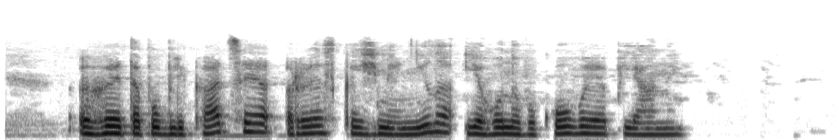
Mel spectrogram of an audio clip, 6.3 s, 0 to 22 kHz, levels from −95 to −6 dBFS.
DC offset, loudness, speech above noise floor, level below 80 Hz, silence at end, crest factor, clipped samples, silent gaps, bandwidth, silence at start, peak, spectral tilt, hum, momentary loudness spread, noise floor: under 0.1%; -19 LUFS; 34 dB; -60 dBFS; 1.2 s; 16 dB; under 0.1%; none; 7.2 kHz; 0.6 s; -2 dBFS; -8 dB/octave; none; 9 LU; -51 dBFS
